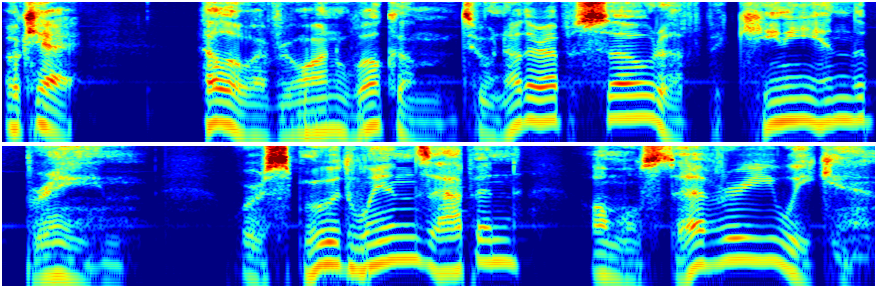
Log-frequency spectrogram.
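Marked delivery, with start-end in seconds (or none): 1.0-8.8 silky, smooth late-night jazz radio DJ voice. Podcast intro by special request, in a jazz DJ radio voice. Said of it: "my jazz D J radio voice intro".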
